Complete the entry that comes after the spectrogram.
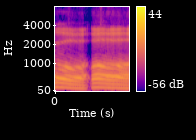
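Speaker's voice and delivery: ordinary delivery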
